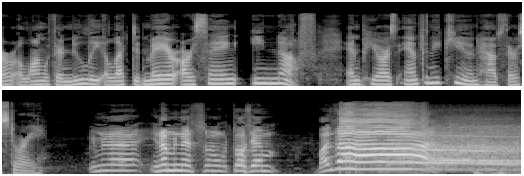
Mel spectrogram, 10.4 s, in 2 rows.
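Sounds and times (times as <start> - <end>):
speech: 0.0 - 10.3
crowd of supporters cheering for mayor-elect Susumu Inamine: 8.4 - 10.3.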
